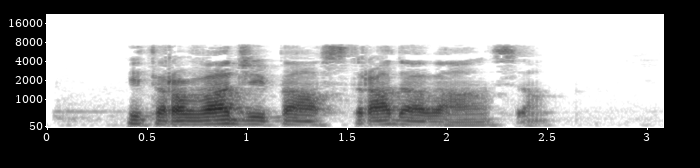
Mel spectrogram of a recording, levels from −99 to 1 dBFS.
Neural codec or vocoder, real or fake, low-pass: none; real; 7.2 kHz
